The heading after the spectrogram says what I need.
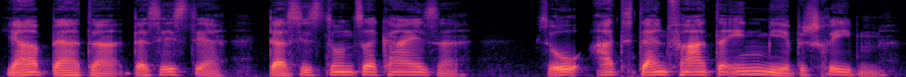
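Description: Male reader doing a slow, reverent poor widow, voice raised a little. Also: on the low side. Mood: anxious. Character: anxious poor widow, humble and devout.

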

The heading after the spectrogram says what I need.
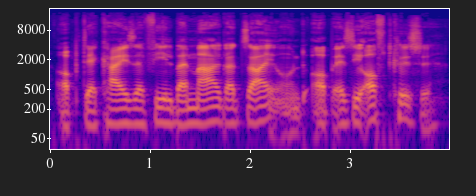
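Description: A simple, blunt coachman in an audiobook, answering loudly and earnestly, slow and emphatic, as a man puts him on. His voice drops low and gravelly, full of naive pride. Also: fairly even intonation.

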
